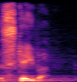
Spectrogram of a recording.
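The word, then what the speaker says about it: Sceva: I pronounce it Skeva. Some people will pronounce it Skeva, some Skeva. I call it Skeva because it reminds me of the word scabies.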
